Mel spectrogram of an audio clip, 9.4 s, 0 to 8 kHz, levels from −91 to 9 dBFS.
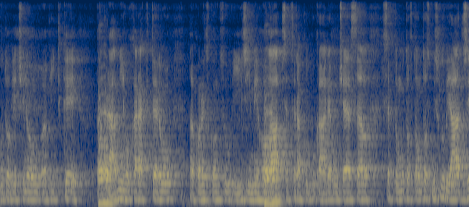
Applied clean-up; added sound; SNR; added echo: none; Musical instrument; 3 dB; reverberation time 0.8 s.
